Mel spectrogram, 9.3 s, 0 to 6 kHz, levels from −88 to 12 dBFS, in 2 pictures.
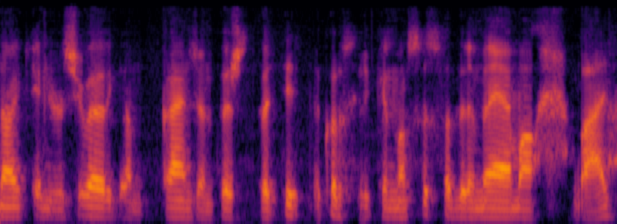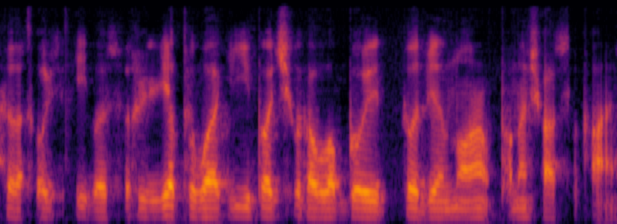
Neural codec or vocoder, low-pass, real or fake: codec, 16 kHz, 0.8 kbps, ZipCodec; 5.4 kHz; fake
